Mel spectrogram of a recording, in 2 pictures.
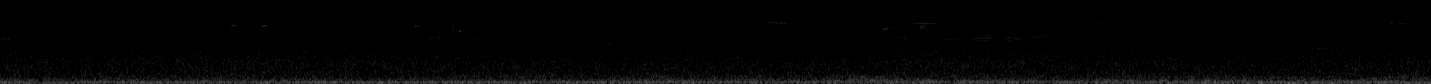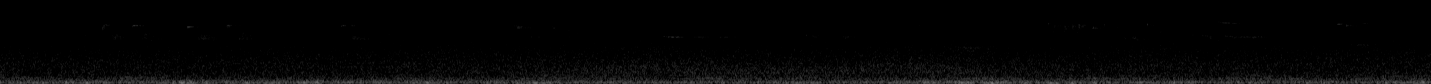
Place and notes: At Picnic Point in north Edmonds, there's a pedestrian walkway to the beach over the tracks that run along the waterfront, but there's no at-grade vehicle crossing, so the trains don't have to slow down or even blow their whistles as they zoom past. This short, short freight train -- about a dozen cars -- can be heard blowing its horn a couple miles down the tracks at the nearest grade crossing, and then nothing -- until suddenly it bursts around the corner, wheels singing at full volume as the tracks curve sharply around the point. Just as suddenly the train has passed, and gently recedes into the distance.
21 July 2019, ~10:00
